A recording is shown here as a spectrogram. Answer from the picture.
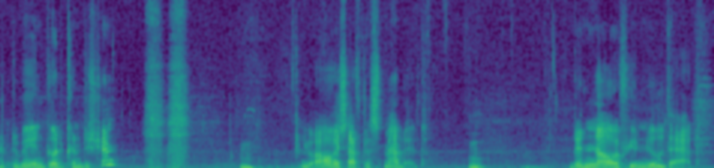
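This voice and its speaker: The speaker uses a put-on character voice with a fairly high pitch. The pace is moderate, with long, frequent pauses. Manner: dry, blunt.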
